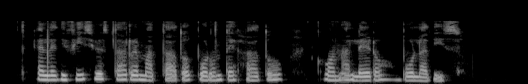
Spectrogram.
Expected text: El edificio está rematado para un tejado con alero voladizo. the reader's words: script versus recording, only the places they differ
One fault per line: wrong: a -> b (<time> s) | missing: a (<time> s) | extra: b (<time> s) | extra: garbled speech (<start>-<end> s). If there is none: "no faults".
wrong: para -> por (1.9 s)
